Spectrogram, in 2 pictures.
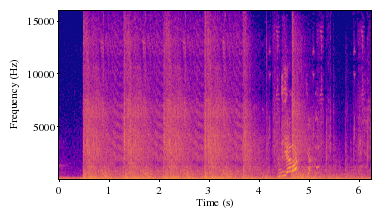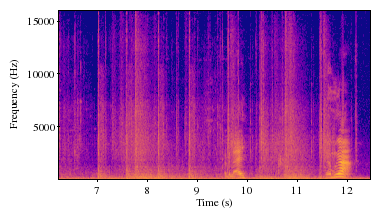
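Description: Repeated pistol shots and thuds in Monster Hunter gameplay, sharp scattered bangs over a busy game soundtrack, with someone talking excitedly over them.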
